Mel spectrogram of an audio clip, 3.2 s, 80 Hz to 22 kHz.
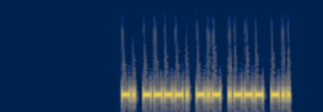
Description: Morse code, heard as a keyed tone, about 42 wpm, 690 Hz. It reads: N9KJD
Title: USA Call Signs - 5 Characters - 6x Character Spacing - 45wpm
